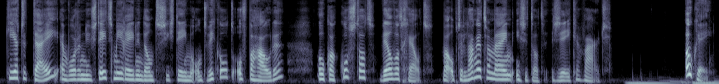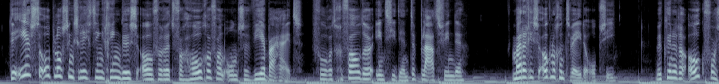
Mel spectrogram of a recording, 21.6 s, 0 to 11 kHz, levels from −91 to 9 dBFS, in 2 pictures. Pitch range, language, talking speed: 150-220 Hz, Dutch, 170 wpm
